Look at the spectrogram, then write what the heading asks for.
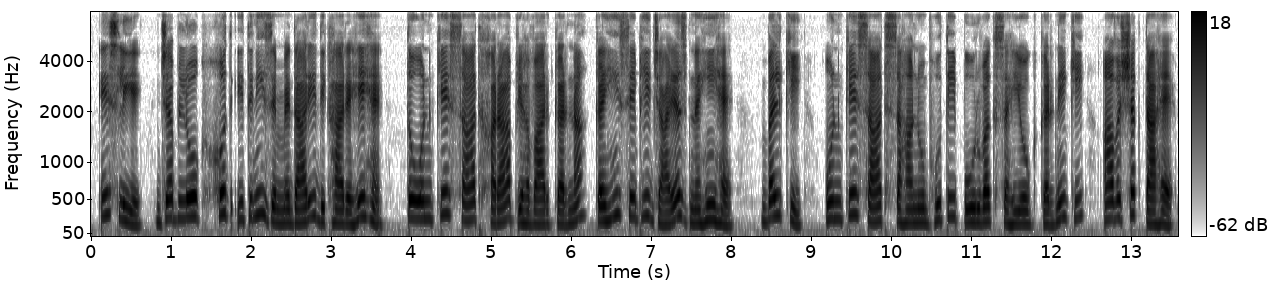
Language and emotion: Hindi, neutral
